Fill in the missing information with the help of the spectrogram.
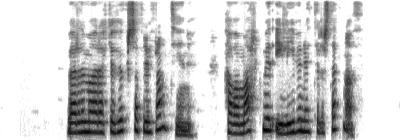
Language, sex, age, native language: Icelandic, female, 40-49, Icelandic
